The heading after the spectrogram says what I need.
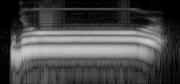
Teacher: آخر میں عین کی ساکن ہونے کی بالکل کلیئر آواز ہونی چاہیے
